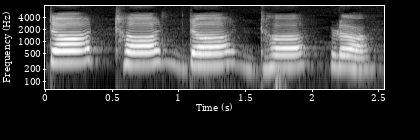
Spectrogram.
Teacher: टा वर्ग का उच्चारण स्थान हमारा मूर्धा है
